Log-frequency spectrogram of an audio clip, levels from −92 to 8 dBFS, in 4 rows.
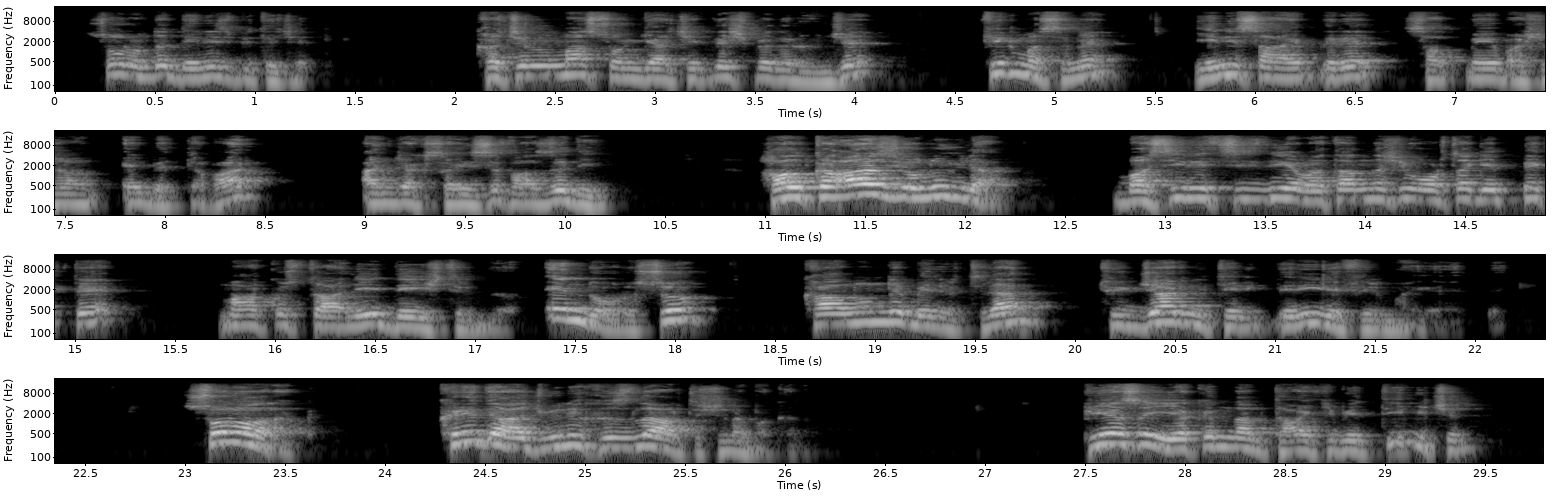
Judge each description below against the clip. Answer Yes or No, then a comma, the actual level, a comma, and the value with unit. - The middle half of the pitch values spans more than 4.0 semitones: Yes, average, 5.3 semitones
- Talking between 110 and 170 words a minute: No, average, 100 wpm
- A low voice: No, medium, 180 Hz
